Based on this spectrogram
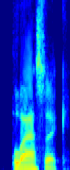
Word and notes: thalassic: American English

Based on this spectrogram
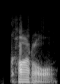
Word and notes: coddle: American English

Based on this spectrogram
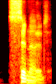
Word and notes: synod: British English

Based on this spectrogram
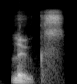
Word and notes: luxe: British English

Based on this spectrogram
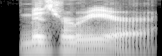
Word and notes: miserere: American English

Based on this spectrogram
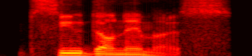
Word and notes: pseudonymous: British English

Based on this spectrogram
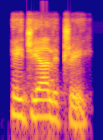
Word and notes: hagiolatry: Indian

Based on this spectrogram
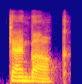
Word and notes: tanbark: Indian

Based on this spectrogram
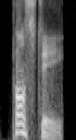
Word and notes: postie: British English

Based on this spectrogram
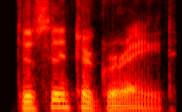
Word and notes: disintegrate: American English

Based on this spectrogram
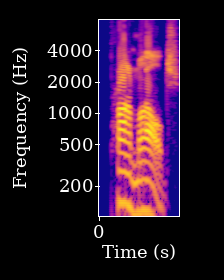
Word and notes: promulge: American English

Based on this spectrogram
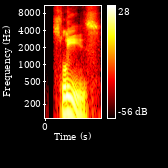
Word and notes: sleaze: American English

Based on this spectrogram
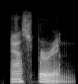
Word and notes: aspirin: American English

